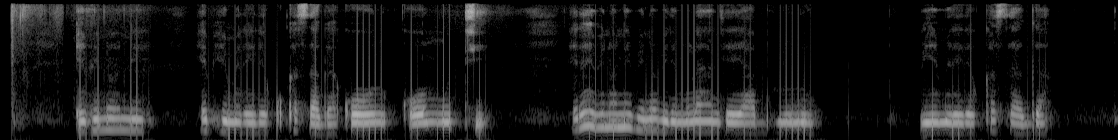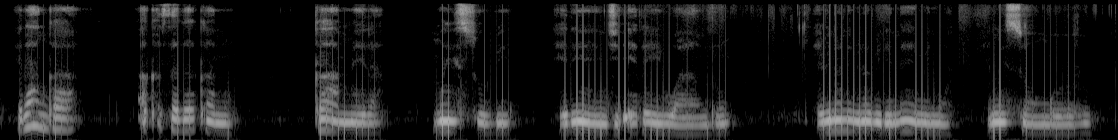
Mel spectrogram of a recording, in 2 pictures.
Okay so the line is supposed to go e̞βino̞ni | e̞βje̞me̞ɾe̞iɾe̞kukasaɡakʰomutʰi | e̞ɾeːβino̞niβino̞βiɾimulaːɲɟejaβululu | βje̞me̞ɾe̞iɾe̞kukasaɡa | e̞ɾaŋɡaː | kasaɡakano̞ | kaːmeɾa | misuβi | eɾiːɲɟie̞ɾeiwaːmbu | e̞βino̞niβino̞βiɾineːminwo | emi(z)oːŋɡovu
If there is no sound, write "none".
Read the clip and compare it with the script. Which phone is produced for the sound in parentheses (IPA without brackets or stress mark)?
s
